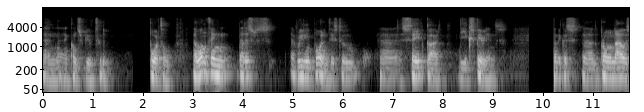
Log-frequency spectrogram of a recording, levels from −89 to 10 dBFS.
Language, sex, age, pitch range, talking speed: English, male, 40-59, 105-130 Hz, 135 wpm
